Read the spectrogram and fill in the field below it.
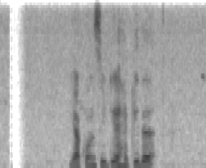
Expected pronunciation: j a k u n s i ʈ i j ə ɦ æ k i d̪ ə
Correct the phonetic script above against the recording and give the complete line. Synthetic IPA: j a k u n s i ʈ i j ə ɦ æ k i d̪ ə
